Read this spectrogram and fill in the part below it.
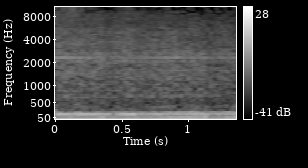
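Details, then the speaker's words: Honda Civic Si EK, 2200cc Bosch injectors, E85, Hondata S300 preliminary tune: low, even idle rumble, perfectly steady air-fuel with no hunting, surging or misfire; normal idle. "all right guys so i got a little tune in this thing it's not anything final but uh just as a example here we're running the car idling currently"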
